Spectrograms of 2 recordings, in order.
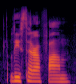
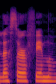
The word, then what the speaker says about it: LE SSERAFIM: Initially, I find hard to pronounce because I thought it's supposed to be French like Les Seraphim. But now hearing it saying Les Seraphim regularly is kind of cute and unique.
